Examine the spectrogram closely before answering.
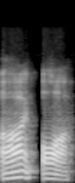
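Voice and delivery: "Ah" open and "aw" rounded, said carefully; vowel contrast. Shown as a demonstration. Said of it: "You hear that?".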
